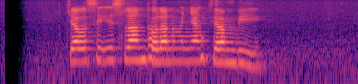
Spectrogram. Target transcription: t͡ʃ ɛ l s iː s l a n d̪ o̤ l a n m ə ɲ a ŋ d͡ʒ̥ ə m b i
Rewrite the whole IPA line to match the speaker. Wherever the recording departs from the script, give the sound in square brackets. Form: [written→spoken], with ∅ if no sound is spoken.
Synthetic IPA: t͡ʃ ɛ l s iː s l a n d̪ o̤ l a n m ə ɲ a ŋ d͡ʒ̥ [ə→a] m b i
